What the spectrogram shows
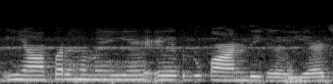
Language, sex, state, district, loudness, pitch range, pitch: Hindi, female, Uttar Pradesh, Shamli, -16 LUFS, 185-215 Hz, 205 Hz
